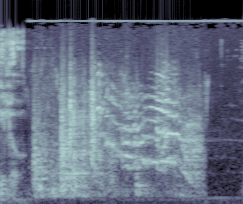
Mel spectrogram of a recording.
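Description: A door being opened: a knock of the latch and then a long creak of the hinges, wavering in pitch for about a second and a half.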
